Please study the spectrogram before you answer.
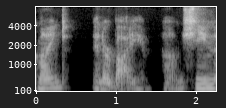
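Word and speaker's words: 心: and our body um Sheen and Sheen are written with two different characters um but they're pronounced the same Japanese is like that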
